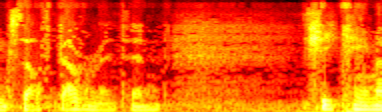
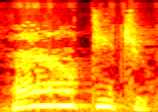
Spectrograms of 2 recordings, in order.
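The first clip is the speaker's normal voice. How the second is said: high, loud and slow, proud offer; 10 semitones higher, 3 dB louder, slower than usual. Acted. Playwright voices the friend offering to teach Melvin, high and slow. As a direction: promise to teach him, beaming.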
